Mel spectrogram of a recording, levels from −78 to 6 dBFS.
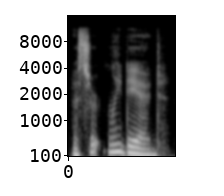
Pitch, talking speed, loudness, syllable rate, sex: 165 Hz, 170 wpm, -17 LUFS, 5.2 syllables/s, male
